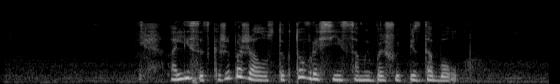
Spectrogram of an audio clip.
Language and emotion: Russian, angry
